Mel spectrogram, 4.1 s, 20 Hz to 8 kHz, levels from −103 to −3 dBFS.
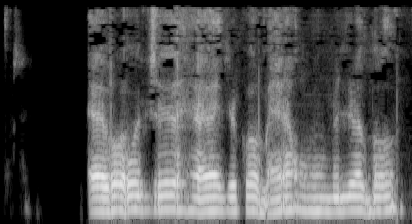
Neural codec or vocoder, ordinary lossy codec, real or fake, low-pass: codec, 24 kHz, 1 kbps, SNAC; MP3, 32 kbps; fake; 7.2 kHz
